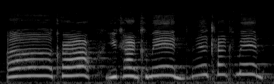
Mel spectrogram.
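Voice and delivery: high-pitched flustered "you can't come in"; mock panicked friends. Friends at the window telling Ruth to stay out, high and flustered. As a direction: squeal it like a friend who can't let you in.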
